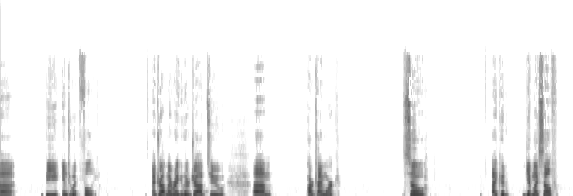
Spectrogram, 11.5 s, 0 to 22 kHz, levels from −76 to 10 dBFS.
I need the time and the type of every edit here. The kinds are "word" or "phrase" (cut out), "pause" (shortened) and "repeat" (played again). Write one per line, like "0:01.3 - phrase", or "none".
none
